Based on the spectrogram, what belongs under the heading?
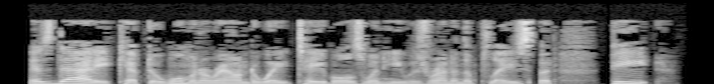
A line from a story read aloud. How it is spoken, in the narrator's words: he said, chuckling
